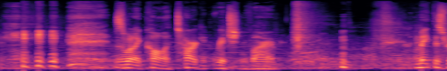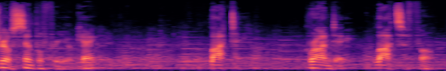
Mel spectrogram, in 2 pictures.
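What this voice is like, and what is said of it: Tom Cruise impression. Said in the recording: “my entire impression ... Cruise”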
